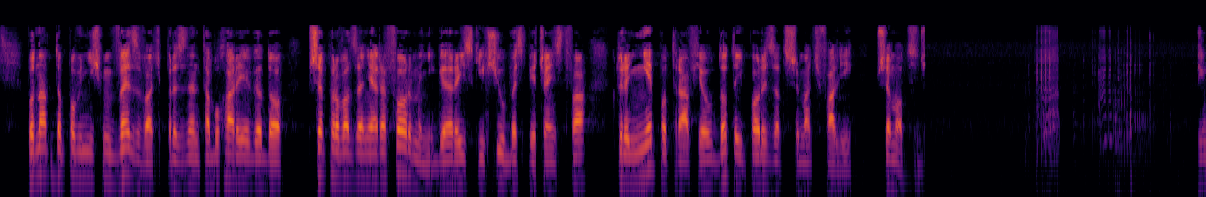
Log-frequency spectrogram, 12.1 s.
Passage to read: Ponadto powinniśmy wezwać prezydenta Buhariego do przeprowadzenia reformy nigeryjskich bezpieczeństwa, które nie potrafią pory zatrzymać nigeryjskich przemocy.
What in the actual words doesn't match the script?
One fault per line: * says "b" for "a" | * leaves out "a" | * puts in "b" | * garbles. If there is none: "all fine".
* puts in "sił"
* puts in "do tej"
* says "fali" for "nigeryjskich"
